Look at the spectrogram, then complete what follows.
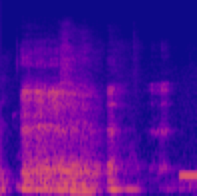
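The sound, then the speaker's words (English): A drawn-out voiced sound and a short gap come first, then a single steady telephone beep signalling the start of a call: one clear, mid-pitched electronic tone lasting about a quarter second at the end. “The call will start at the beep.”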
